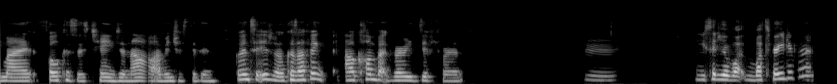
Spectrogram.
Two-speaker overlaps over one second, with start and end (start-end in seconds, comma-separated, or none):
none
